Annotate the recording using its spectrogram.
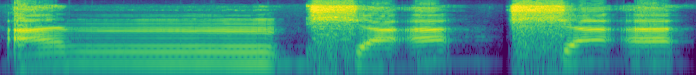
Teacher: شین اور حمزہ کو لمبا نہیں کریں گے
